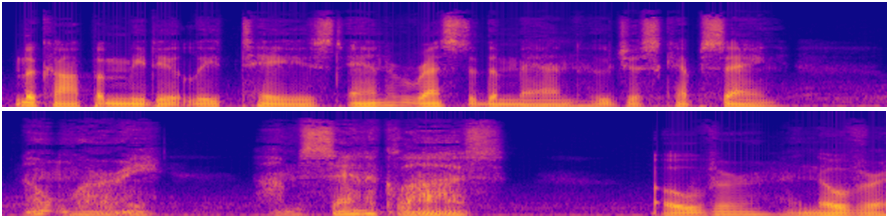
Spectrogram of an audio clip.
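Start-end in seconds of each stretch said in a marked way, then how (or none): 4.5-6.9 eerie calm. Acted. Deranged man repeating himself.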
